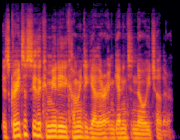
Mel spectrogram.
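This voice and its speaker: Fast-talking congested man, low voice. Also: lively intonation, fairly bright tone. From West Coast of Canada. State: congested from a cold. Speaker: news commentary channel host. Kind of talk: casual commentary.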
